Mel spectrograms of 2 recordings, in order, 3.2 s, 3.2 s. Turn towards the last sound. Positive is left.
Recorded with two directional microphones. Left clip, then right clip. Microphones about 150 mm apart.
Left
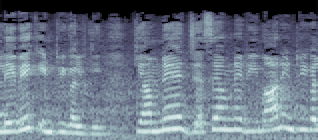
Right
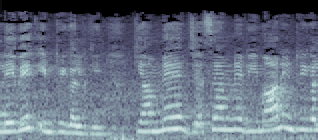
turn(degrees=15)  # may be behind; listen again after turning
